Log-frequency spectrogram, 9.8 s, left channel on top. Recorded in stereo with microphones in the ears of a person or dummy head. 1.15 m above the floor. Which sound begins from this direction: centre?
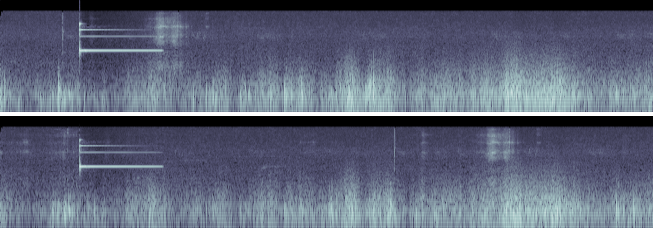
A bell, at 1.2 s.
